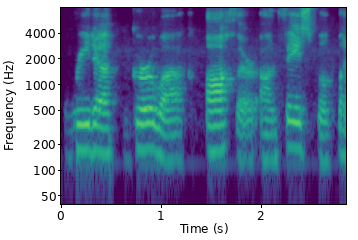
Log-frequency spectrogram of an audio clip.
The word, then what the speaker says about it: Gerlach: find you it's uh rita rita then it's gerlock it's g-e-r-l-a c-h and there's i believe there's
